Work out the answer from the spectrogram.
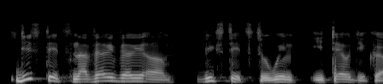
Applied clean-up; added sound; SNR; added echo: none; none; none; none.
